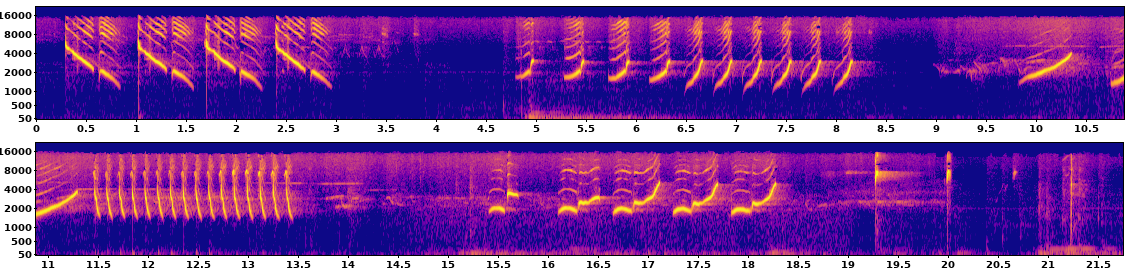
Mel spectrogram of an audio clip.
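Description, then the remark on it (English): A northern cardinal sings a series of loud, clear whistled phrases, each a quick run of downslurred notes, with short pauses between phrases. There is a faint low rumble underneath and no talking. “Okay, so that's the northern cardinal.”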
